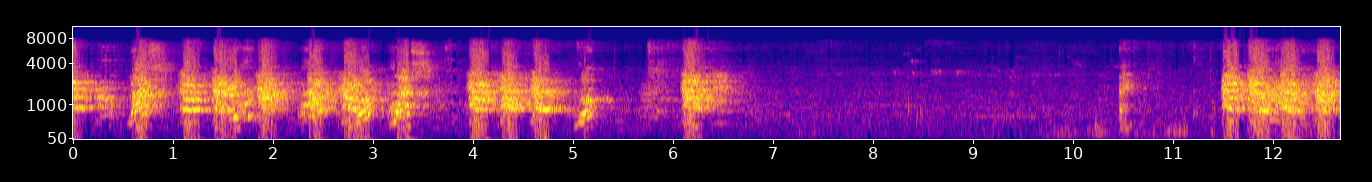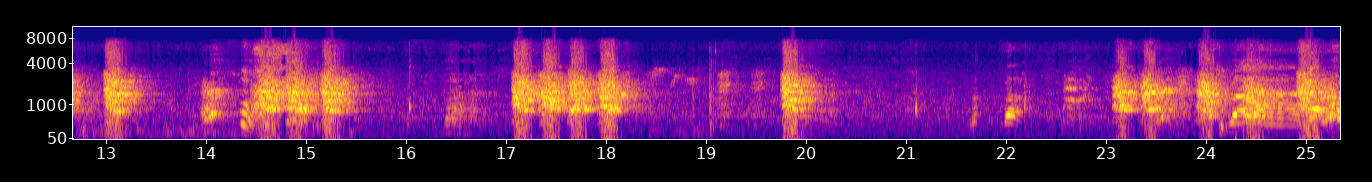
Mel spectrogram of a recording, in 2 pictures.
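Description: A dog barks repeatedly during a training session, loud and close, in rapid bursts separated by short pauses across the whole stretch, with a trainer's voice heard between the barks.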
